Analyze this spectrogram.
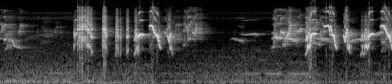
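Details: Oriental magpie-robin in loud 'gacor' song used to provoke other magpie-robins: a quick burst of sharp clicks and chips, then a pause with a soft whistle, then bright slurred whistles and rapid notes.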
